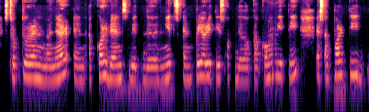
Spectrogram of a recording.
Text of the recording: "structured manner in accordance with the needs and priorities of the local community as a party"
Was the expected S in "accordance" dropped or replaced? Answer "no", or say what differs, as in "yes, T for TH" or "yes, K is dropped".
no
